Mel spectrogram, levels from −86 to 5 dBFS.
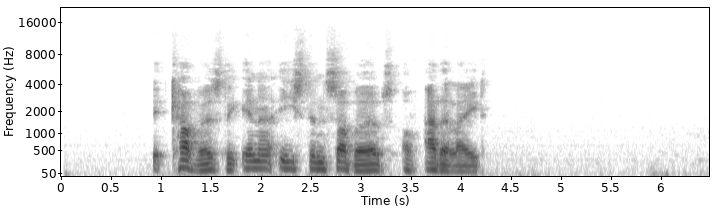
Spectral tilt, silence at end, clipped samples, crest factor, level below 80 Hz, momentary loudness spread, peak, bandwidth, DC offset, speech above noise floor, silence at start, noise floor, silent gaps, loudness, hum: -7 dB/octave; 2.25 s; under 0.1%; 22 dB; -60 dBFS; 12 LU; -8 dBFS; 13 kHz; under 0.1%; 44 dB; 0.9 s; -71 dBFS; none; -27 LUFS; none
